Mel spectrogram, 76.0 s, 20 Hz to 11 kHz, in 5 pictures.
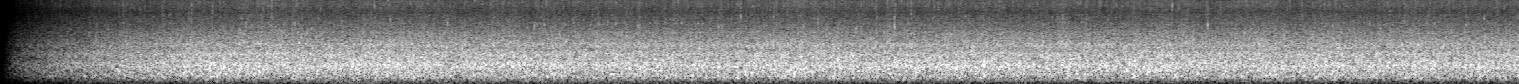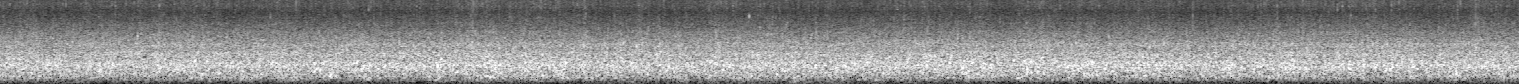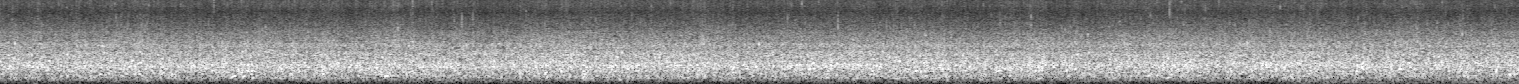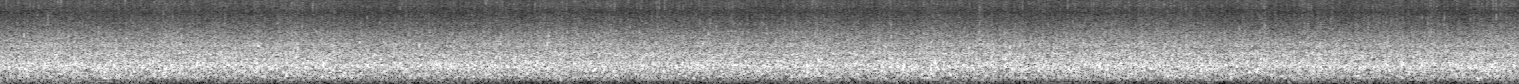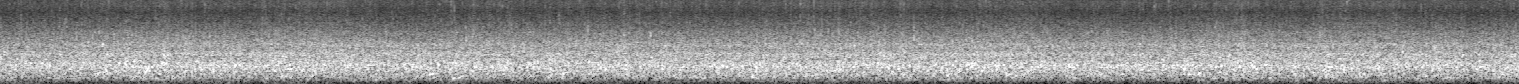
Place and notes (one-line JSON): {"title": "Taimali River, 金峰鄉 - Stream", "date": "2018-04-03 15:44:00", "description": "river, Stream sound\nZoom H2n MS+XY", "latitude": "22.59", "longitude": "120.96", "altitude": "67", "timezone": "Asia/Taipei"}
